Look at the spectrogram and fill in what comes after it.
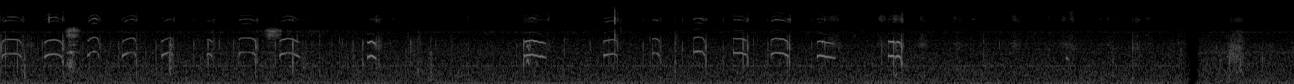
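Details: Yorkshire Terrier puppies, eighteen days old and just learning to walk, toddling, eating, cuddling and resting: thin, high squeaks and whimpers, short arched cries in quick overlapping bursts, easing off toward the end over a quiet background.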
